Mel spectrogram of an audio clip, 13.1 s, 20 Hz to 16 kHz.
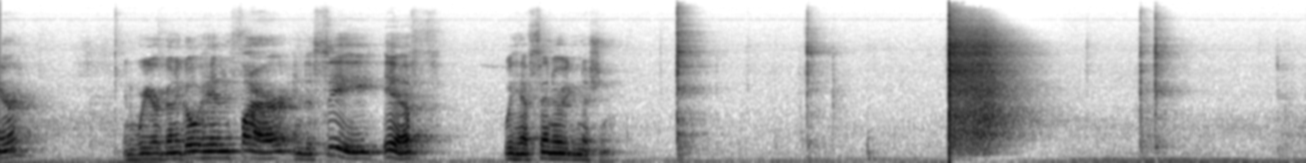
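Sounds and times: small metallic clicks: 0:10.8 - 0:11.9.

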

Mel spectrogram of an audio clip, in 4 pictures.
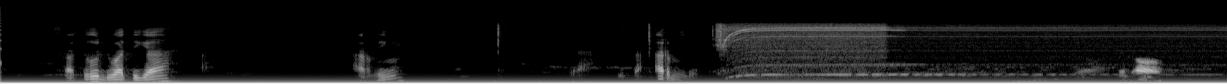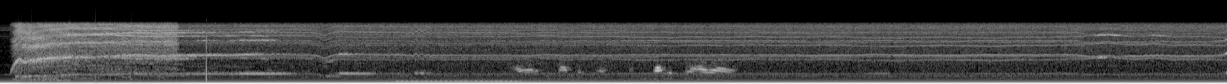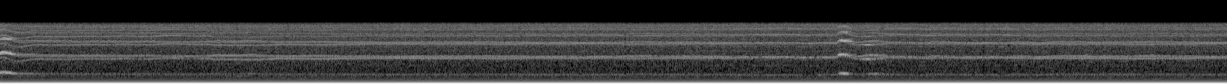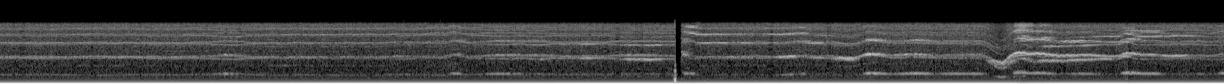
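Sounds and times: quadcopter motors whining: 0:07.2 - 0:09.0, 0:12.4 - 0:27.8, 0:32.9 - 0:33.7, 0:40.2 - 0:49.0.

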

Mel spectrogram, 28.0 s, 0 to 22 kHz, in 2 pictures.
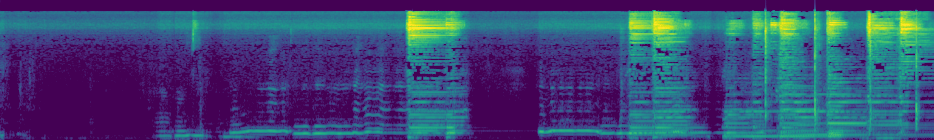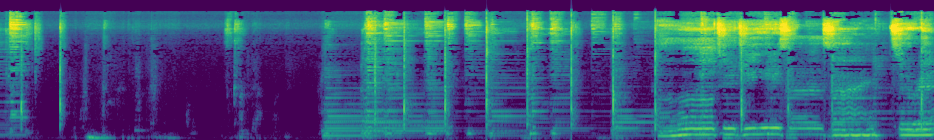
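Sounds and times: acoustic guitar strumming: 0:06.0 - 0:07.1, 0:09.3 - 0:14.6, 0:18.8 - 0:28.0
person singing wordless notes: 0:23.8 - 0:28.0.

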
